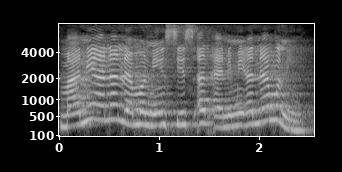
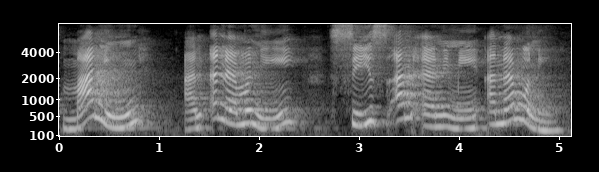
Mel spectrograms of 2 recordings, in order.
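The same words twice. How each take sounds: First: It is read fast. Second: It is read slowly.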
